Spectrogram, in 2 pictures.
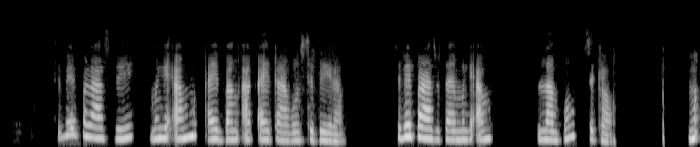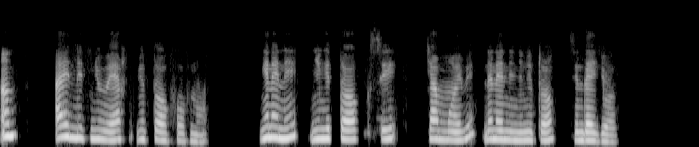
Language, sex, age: Wolof, female, 25-35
